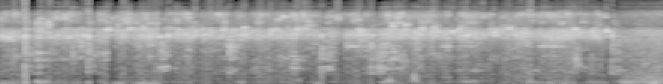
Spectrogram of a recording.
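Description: Ginger and onion hit a hot pan already holding garlic while cooking sinigang with tambakol fish, giving a close, continuous sizzle with stirring scrapes and light rattles throughout.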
